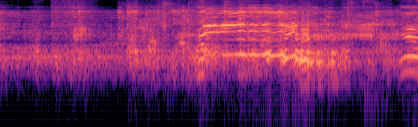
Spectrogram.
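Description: A horse whinnies in a rising, wavering call over a busy soundscape in Zelda: Breath of the Wild, with a second short neigh near the end.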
